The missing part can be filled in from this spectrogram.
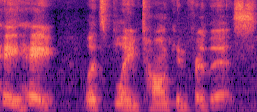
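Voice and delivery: ordinary talk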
